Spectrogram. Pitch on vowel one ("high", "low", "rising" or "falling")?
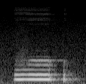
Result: low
